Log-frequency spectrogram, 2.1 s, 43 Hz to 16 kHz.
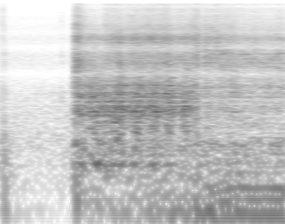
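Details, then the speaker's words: VW Golf MK3 single-point injection, after idle actuator work and reconnecting the throttle position sensor: half a second of quiet, then the engine catches at once and settles into a steady, even idle without touching the throttle; normal start. "nem precisa acelerar agora você ler aqui pra ver se ele vai engasgar ou alguma coisa do tipo nada"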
